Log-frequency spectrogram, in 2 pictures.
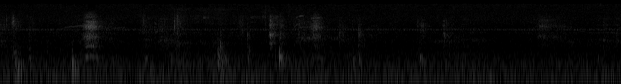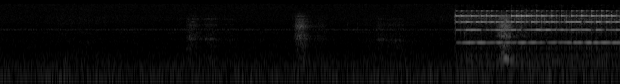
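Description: After a stretch of quiet with a few scattered clicks, a telephone suddenly starts ringing loudly, its harsh, steady ring continuing to the end.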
